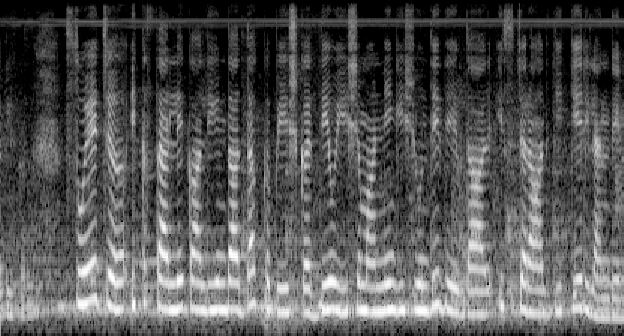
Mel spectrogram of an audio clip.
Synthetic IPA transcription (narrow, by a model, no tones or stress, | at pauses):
bɪk | soeːt͡ʃɪksɛːleːkaːliːnd̪aːd̪əkːpeːʃkəɾd̪iːɦoːiːʃəmaːnːẽːɡiːʃund̪eːd̪eːʋd̪aːɾɪst͡ʃəɾãːnt̪ɡiːkeːɾiːlɛ̃ːnd̪eːnə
